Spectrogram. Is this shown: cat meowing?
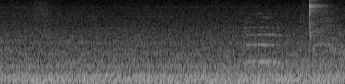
yes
